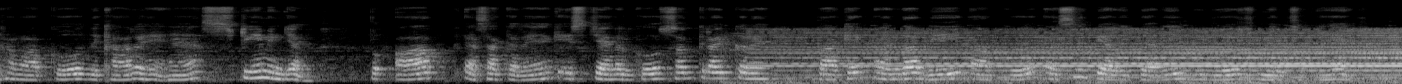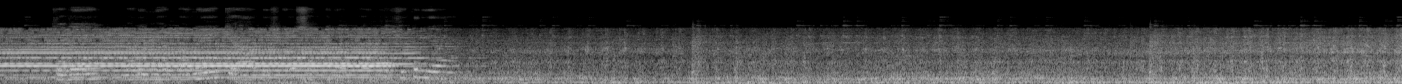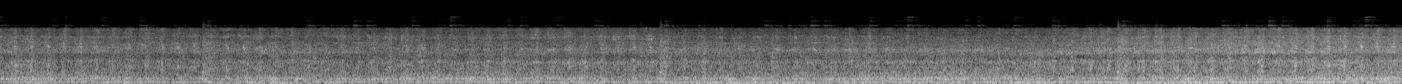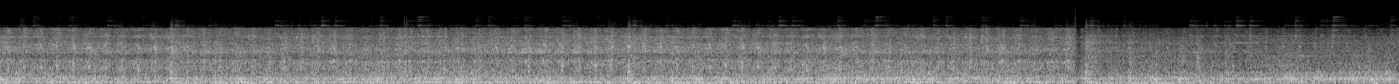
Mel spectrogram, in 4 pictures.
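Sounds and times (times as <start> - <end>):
train rumbling on track: 7.0 - 56.0
train whistle chord: 7.2 - 19.6.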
